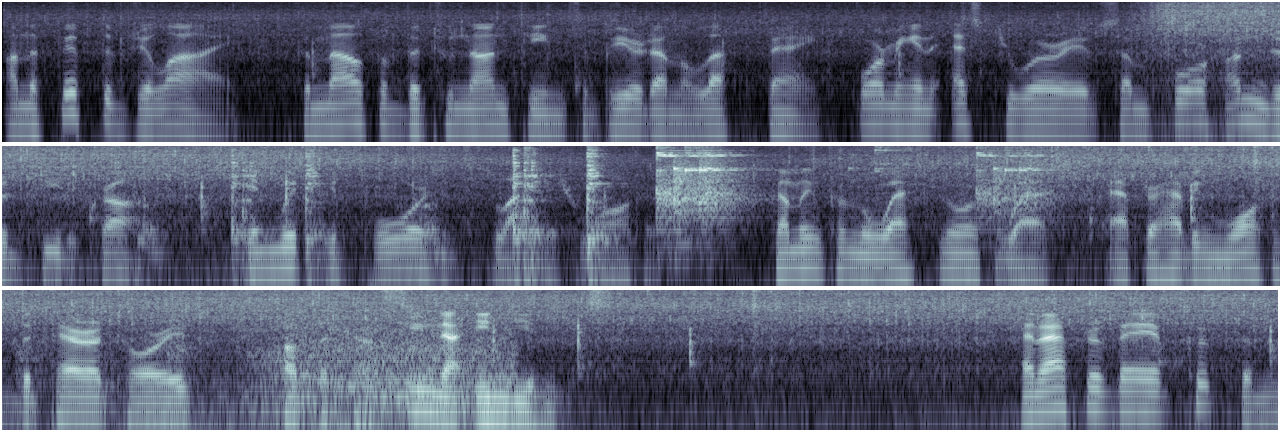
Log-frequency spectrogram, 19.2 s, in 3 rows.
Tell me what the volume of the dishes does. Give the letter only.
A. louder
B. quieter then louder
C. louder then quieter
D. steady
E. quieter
C.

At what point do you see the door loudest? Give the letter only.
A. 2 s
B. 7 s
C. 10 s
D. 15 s
D.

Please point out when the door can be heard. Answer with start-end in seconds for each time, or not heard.
12.8-15.4.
